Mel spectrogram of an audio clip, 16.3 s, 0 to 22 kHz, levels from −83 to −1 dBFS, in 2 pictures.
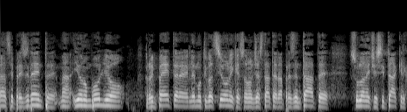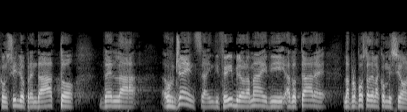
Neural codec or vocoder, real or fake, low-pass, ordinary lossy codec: none; real; none; none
